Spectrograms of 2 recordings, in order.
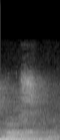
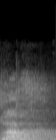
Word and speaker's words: Bach: That's right, and you know, because I'm from Germany, I know how that name is pronounced, Bach. And some people here say Bach, but if you go to Germany and you ask for Bach, they'll give you a deodorant, roll on.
